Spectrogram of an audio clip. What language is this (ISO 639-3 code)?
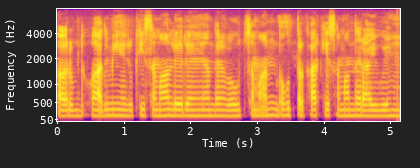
hin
